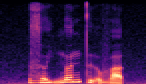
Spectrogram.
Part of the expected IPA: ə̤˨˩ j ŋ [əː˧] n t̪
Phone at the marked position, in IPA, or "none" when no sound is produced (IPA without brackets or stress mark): əː˧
